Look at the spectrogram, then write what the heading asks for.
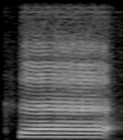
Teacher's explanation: ث یہ نرم حروف میں سے ہے، یعنی کہ اس کے ادا کرتے ہوئے سیٹی کی آواز نہ ہو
